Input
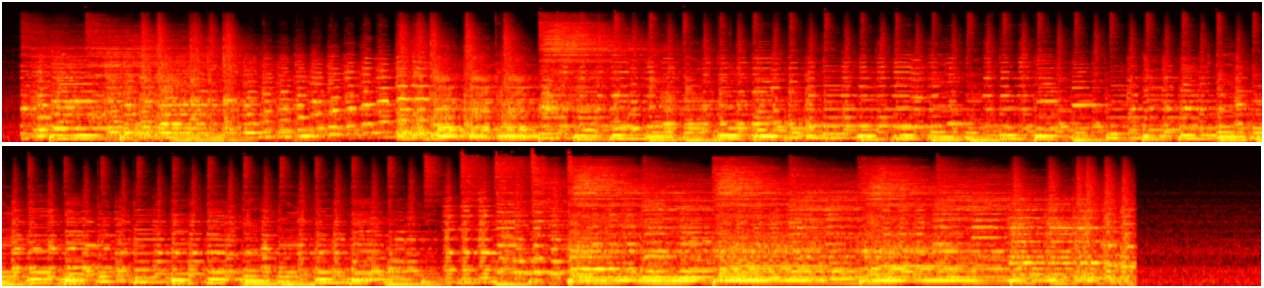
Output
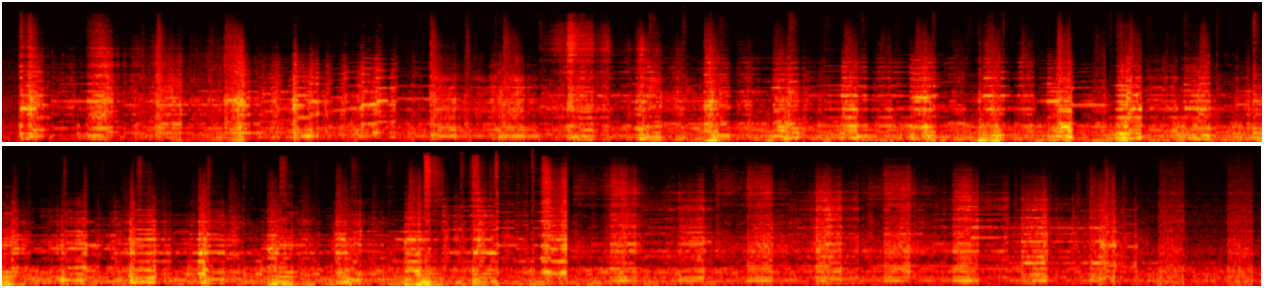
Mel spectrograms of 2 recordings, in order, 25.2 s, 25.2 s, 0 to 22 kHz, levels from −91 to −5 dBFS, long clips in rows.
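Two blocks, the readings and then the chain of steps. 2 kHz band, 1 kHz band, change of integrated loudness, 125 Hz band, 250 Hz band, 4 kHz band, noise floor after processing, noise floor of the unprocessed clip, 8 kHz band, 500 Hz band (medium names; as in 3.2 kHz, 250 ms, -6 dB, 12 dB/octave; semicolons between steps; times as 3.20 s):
-9.5 dB, -7.5 dB, -10.5 dB, -11.0 dB, -12.0 dB, -12.5 dB, -49 dBFS, -50 dBFS, -14.0 dB, -10.5 dB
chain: dynamic bell 1.3 kHz, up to +8 dB, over -45 dBFS, Q 1.2; compressor with a negative ratio -35 dBFS, ratio -1; trance gate "..xxx..." 175 bpm -12 dB; on a send: bucket-brigade echo 570 ms, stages 2048, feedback 79%, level -11 dB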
